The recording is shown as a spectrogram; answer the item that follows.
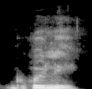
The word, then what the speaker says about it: brûlée: une glace une crème brûlée une crème brûlée le M reste en suspens crème brûler le E de brûler est muet une crème brûlée une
